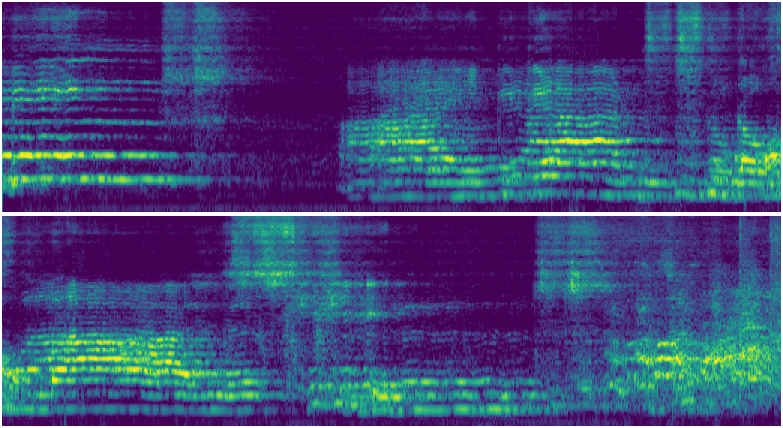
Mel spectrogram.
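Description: A woman sings close by.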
